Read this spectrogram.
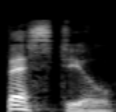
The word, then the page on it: bestial: anglais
